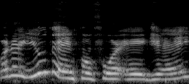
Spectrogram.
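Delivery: plain reading voice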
